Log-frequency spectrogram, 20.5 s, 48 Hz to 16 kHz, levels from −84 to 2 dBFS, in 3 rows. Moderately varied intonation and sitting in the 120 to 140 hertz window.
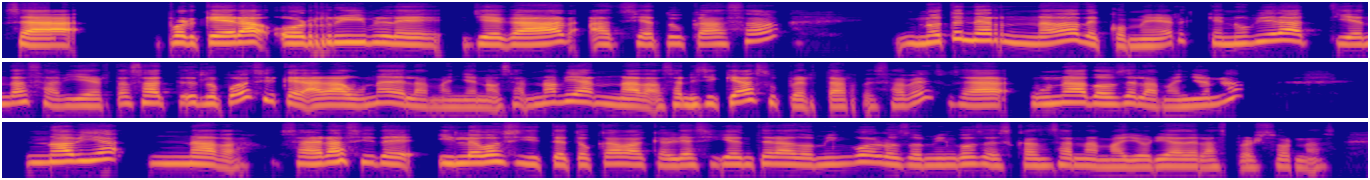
No: average, 4.2 semitones; high, 215 Hz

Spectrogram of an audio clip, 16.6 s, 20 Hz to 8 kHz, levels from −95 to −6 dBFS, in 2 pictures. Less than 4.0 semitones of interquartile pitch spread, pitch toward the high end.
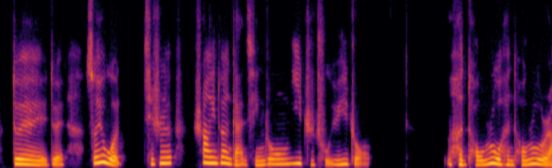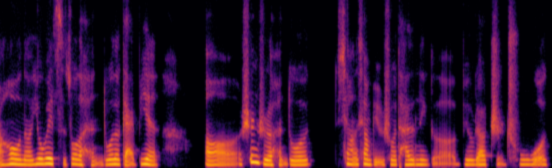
Yes: average, 2.9 semitones; high, 220 Hz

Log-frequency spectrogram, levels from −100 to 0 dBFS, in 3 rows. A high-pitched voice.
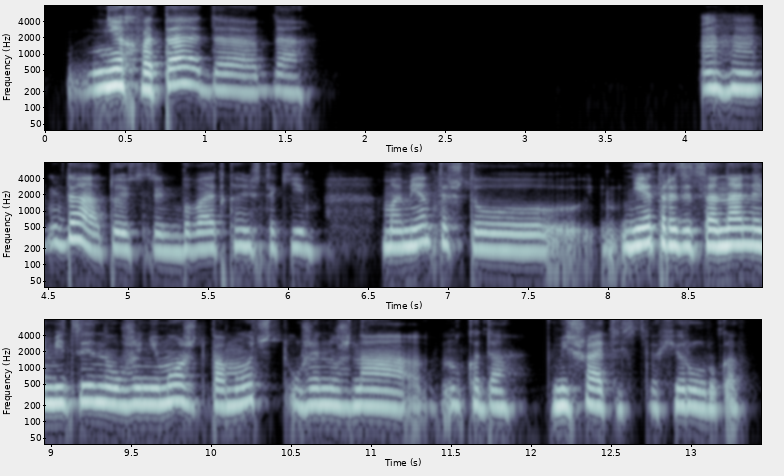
Yes: high, 215 Hz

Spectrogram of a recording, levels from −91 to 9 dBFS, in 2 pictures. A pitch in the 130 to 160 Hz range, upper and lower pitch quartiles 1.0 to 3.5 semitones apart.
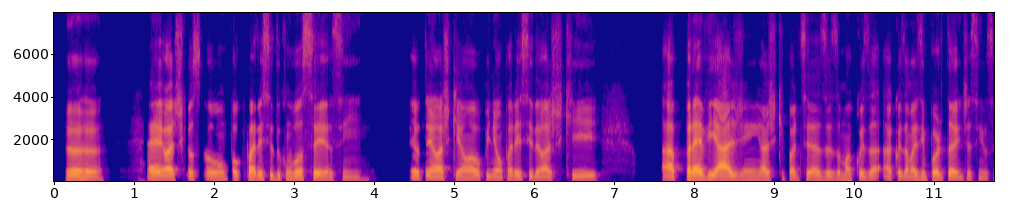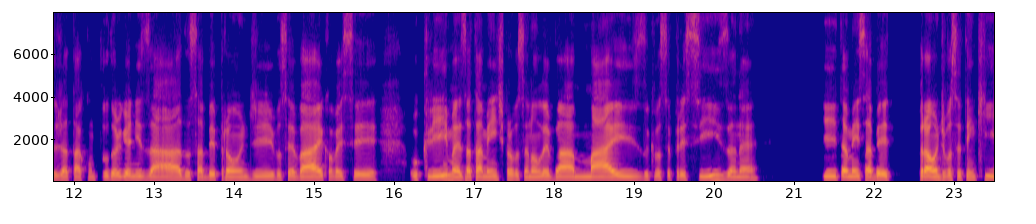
Yes: low, 135 Hz; average, 2.9 semitones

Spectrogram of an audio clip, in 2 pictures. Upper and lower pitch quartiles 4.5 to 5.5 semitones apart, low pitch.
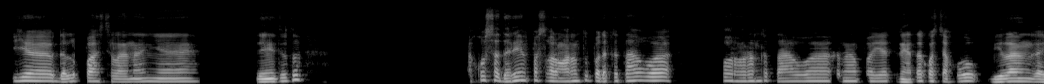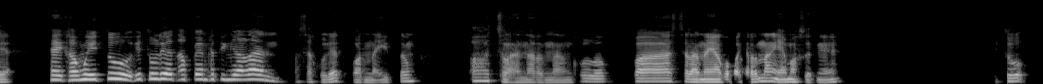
No: average, 5.1 semitones; medium, 145 Hz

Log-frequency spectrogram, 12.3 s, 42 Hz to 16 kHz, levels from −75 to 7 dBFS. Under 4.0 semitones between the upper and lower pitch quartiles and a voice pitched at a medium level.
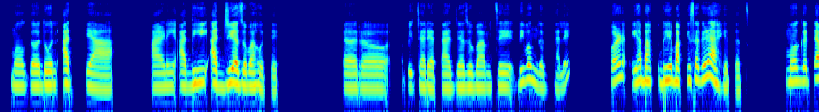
No: average, 4.5 semitones; medium, 175 Hz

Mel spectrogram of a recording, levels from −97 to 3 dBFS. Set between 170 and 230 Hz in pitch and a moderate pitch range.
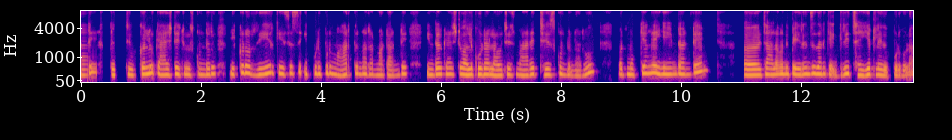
No: high, 225 Hz; narrow, 2.1 semitones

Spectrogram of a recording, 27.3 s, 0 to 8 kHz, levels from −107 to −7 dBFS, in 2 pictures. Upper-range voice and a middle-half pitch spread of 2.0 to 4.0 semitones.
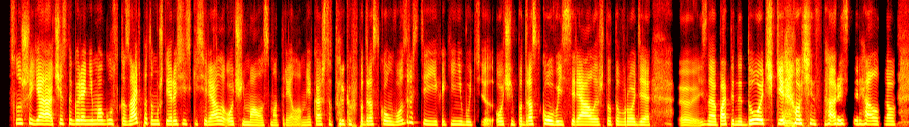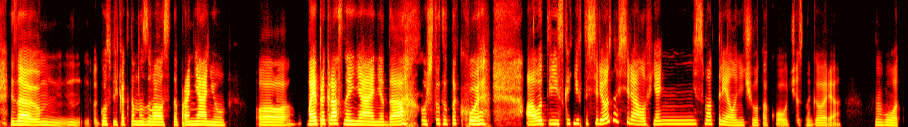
Yes: high, 200 Hz; average, 3.5 semitones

